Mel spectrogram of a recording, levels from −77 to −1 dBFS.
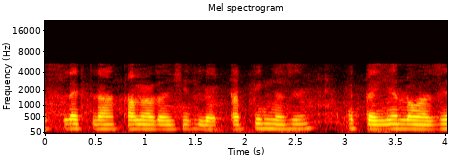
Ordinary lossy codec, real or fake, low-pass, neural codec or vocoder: none; fake; 5.4 kHz; codec, 44.1 kHz, 2.6 kbps, DAC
